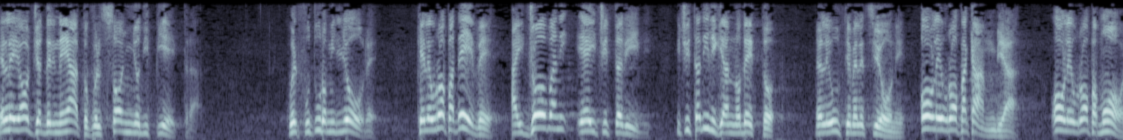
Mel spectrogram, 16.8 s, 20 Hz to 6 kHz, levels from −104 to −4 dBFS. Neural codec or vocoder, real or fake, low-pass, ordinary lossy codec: none; real; 5.4 kHz; none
